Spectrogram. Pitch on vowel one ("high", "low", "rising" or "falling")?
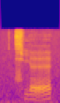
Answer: low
